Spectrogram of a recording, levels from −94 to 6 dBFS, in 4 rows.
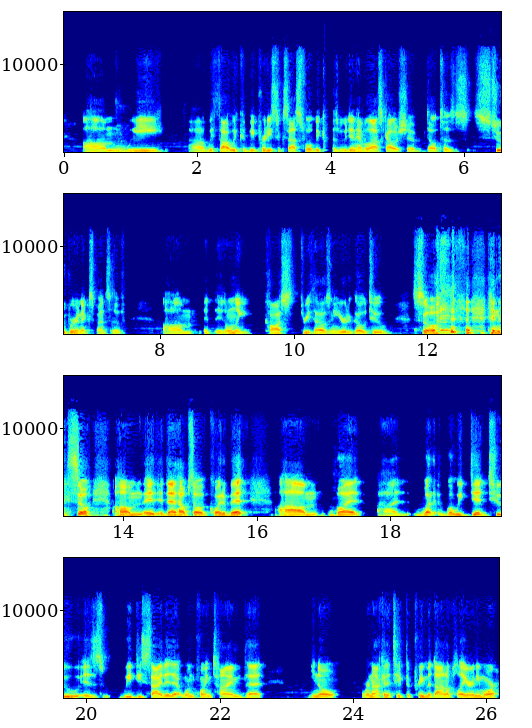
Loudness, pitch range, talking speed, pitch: -22 LUFS, 110-130 Hz, 170 wpm, 120 Hz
